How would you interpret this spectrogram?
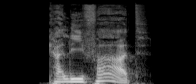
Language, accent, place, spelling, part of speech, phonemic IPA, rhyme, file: German, Germany, Berlin, Kalifat, noun, /kaliˈfaːt/, -aːt, De-Kalifat.ogg
- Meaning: caliphate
